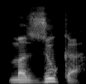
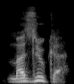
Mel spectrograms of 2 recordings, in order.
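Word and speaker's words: Mazzccua: As a PSA, the pronunciation is Mazuka. Okay. Mazuka. I know things. I'm not saying you do, Rico, but it's different. I know it doesn't it doesn't look like it. It doesn't look it. It shouldn't pronounce that way, but it does.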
